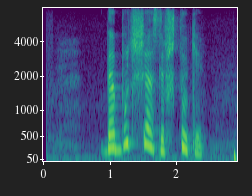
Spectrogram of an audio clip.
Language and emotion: Russian, positive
